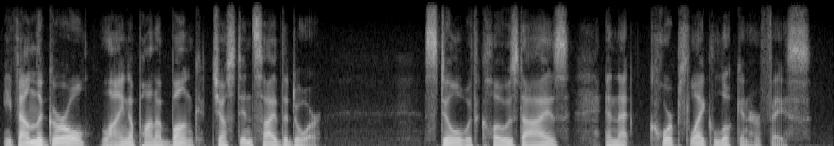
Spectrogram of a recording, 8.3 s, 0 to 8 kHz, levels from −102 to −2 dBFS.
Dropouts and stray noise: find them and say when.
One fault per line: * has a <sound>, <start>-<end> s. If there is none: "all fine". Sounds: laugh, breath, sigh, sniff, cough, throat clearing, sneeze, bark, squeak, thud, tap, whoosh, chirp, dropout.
all fine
